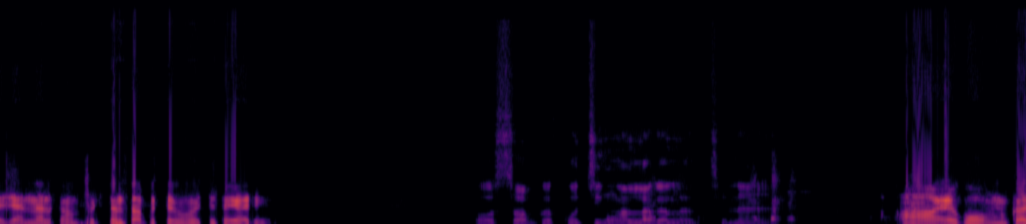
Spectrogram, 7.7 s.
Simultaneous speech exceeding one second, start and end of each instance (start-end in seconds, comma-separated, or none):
none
